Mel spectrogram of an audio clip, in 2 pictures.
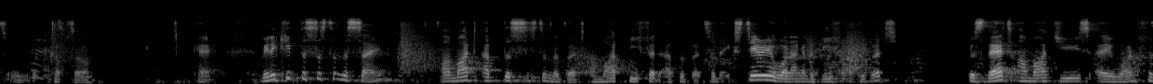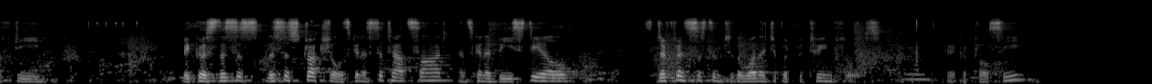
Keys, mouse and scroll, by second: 3.0 click, 3.2 middle click, 3.8 click, 6.9 middle click, 8.1 click, 8.9 middle click, 9.7 click, 10.7 click, 10.9 click, 11.1 click, 12.3 a, 15.0 click, 16.4 click, 18.3 click, 18.9 c, 22.6 c.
